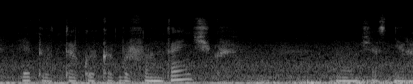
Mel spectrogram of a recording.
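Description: Ducklings peep softly on a pond.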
